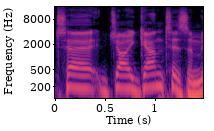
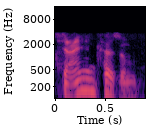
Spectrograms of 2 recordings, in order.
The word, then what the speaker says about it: giantism: Well, it's actually giantism. Giantism, okay, that makes sense. Gigantic is an adjective, and you can't make a noun out of an adjective, so it's giantism.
